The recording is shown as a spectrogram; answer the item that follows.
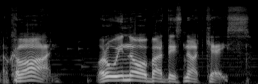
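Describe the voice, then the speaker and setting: Hot-tempered, animated mob boss. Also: male voice, on the high side, fairly quick, soft background music. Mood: impatient, menacing. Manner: exasperated, emphatic questioning. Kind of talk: audio drama acting.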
